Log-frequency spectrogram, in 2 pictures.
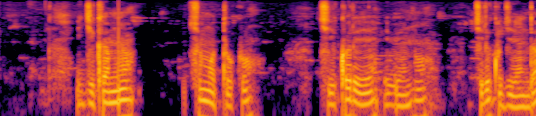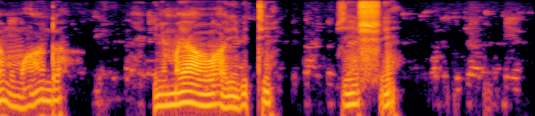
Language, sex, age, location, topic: Kinyarwanda, male, 18-24, Kigali, government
